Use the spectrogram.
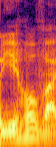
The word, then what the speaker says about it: Yehová: Então, o nome de Deus era pronunciado Yehová.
